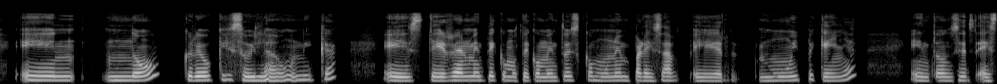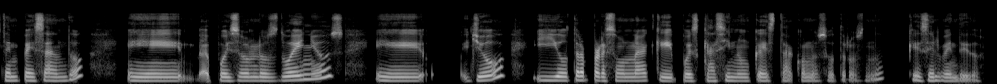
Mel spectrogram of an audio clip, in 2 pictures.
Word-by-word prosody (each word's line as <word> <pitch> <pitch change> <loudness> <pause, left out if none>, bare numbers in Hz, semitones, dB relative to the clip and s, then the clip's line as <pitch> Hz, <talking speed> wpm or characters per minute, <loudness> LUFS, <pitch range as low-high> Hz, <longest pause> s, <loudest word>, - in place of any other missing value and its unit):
Em, 195 -1 +3 0.3
no, 185 - +3 0.3
creo 190 0 +4
que 215 +2 -4
soy 180 -3 +6
la 180 -2 +3
única. 215 +7 -2 0.5
Este, 175 0 +4
realmente, 185 +1 +3
como 180 -3 -3
te 175 0 -2
comento, 170 +1 -1
es 190 -1 +1
como 185 -2 -4
una 180 +1 -1
empresa, 180 -1 +1
er 165 -1 -2 0.2
muy 180 +3 -2
pequeña, 195 - -2 0.6
entonces, 175 +1 -1
está 170 +2 +1
empezando. 175 - 0 0.4
Em, 170 -1 +1 0.2
pues, 170 -1 +4
son 175 -1 0
los 170 -1 -1
dueños, 230 - +2 0.3
eh, 170 -2 0 0.4
yo 330 - 0 0.3
y 190 -10 -2
otra 190 +1 +2
persona 175 -2 +1
que, 165 -3 0
pues, 160 0 -2
casi 165 +2 -2
nunca 165 0 -3
está 165 - -2
con - - -8
nosotros, - - -2
¿no?, 245 +3 -10 0.2
que 205 - -3
es 180 - -1
el 175 +1 -2
vendedor. 160 -2 -6
180 Hz, 130 wpm, -24 LUFS, 170-190 Hz, 0.6 s, soy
